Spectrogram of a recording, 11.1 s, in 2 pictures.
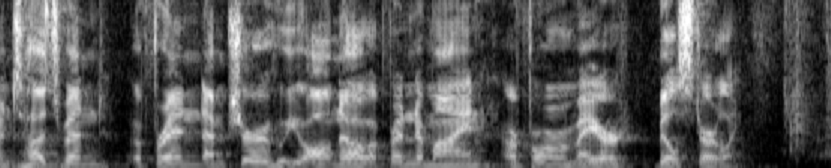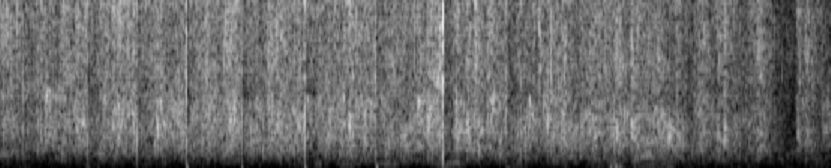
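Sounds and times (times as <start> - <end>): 
speech: 0.0 - 5.1
audience applause: 5.2 - 11.0.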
